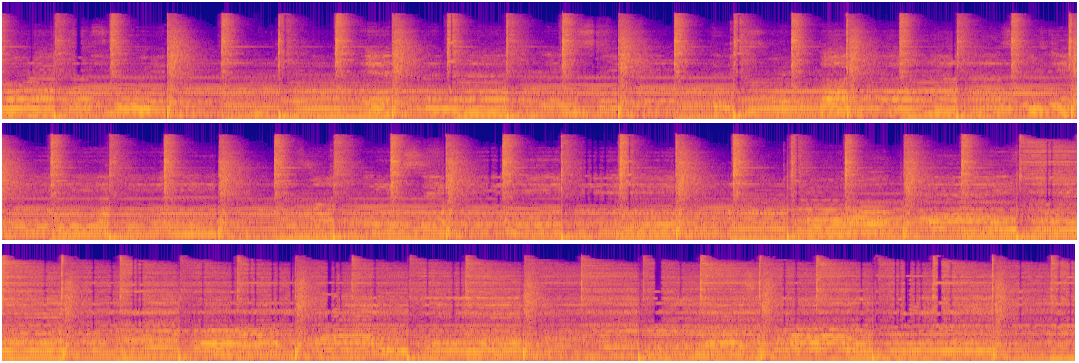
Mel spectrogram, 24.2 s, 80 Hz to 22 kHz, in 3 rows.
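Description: Live worship band with an acoustic drum kit driving it: sustained bass and keyboard chords under about two or three cymbal strokes a second. About 14 seconds in the groove changes and a steady cymbal wash fills the top end.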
